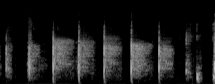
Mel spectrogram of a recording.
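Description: Hand claps coming in over a video call: a quick, uneven run of claps, about four or five a second.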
